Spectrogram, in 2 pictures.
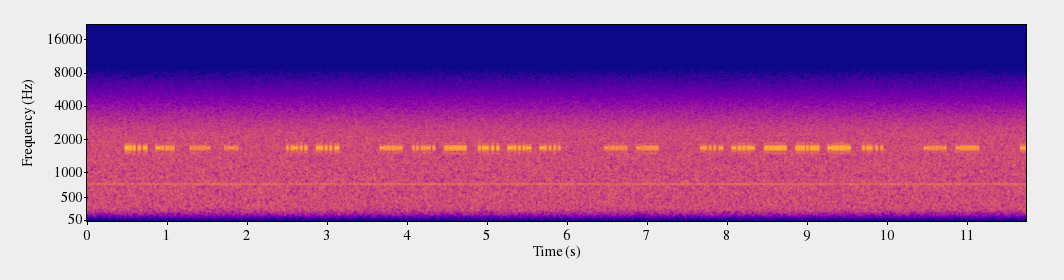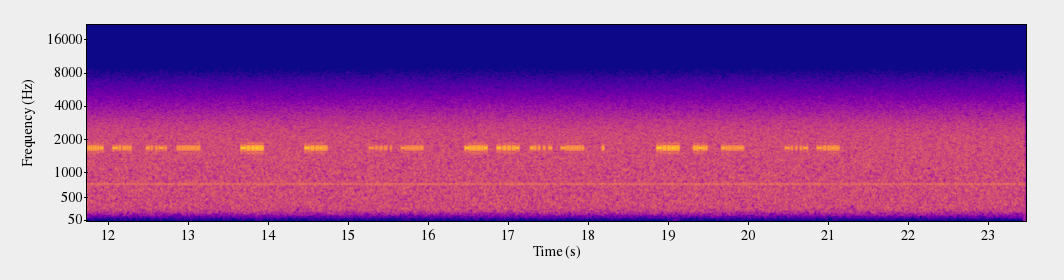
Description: Hellschreiber (Feld-Hell, 122.5 baud), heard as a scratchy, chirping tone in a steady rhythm, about 1700 Hz, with radio static and fading. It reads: VK9I TU DJ8YHL CQ UA8XDY DE OK4S R R FB DAVE. RIG HR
